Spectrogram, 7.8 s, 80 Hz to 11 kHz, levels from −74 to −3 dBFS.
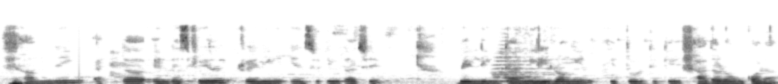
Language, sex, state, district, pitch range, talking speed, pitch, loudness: Bengali, female, West Bengal, Kolkata, 215-235 Hz, 115 wpm, 225 Hz, -17 LUFS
